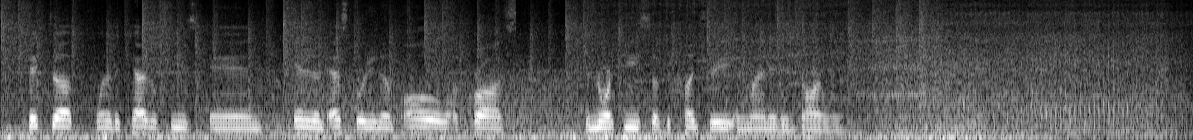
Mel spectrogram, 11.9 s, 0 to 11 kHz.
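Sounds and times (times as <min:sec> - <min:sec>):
tiltrotor aircraft hovering: 0:00.0 - 0:11.9.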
